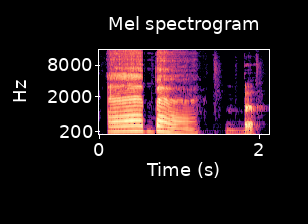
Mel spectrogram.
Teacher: In French, though, there tends to be a little bit of voicing before you open your mouth, which gives you more of a b sound.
